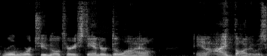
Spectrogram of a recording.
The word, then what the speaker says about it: Lisle: It's Lisle, yeah. And I've been looking at this thing for about a week or so, and it's a non-standard, like World War II military standard Lisle.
